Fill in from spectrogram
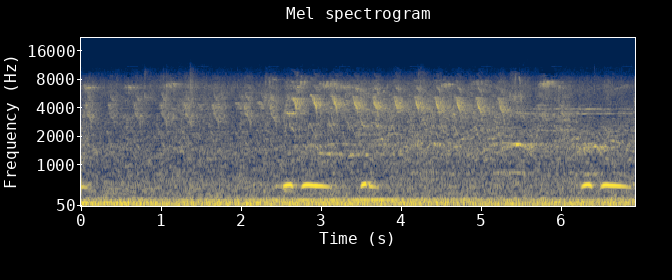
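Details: Indian scops owl, one of a family of five enjoying water in hot summer weather, giving soft, low, frog-like 'wuk' notes a few seconds apart over a low rumble, with faint high chirping and a thirsty crow harassing them.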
